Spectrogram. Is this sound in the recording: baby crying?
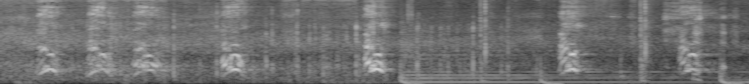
no

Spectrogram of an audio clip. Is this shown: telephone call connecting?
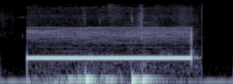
yes

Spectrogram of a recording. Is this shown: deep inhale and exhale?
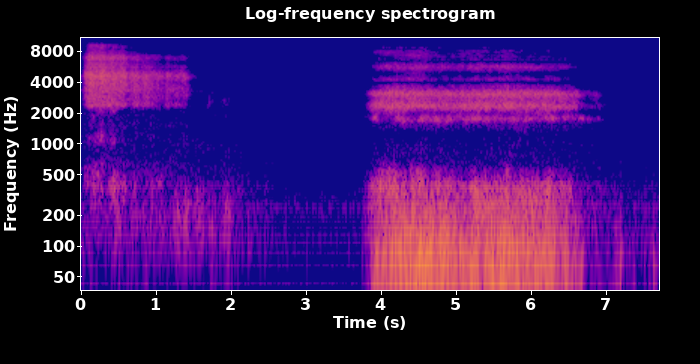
yes

